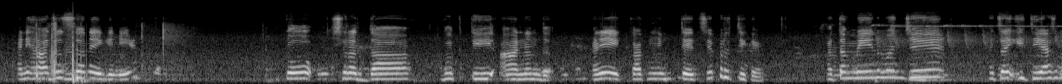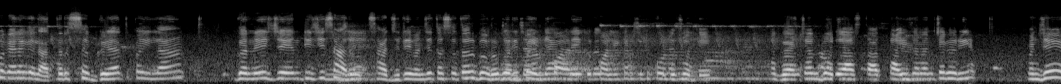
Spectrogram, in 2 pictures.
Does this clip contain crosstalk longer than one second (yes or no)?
yes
